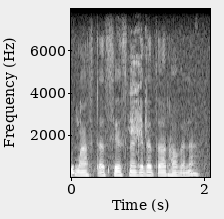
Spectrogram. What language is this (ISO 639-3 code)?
ben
